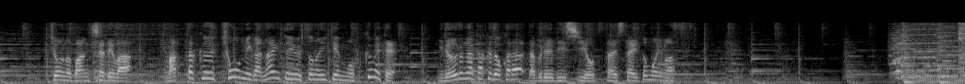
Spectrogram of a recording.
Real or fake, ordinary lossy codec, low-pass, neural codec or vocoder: real; AAC, 32 kbps; 7.2 kHz; none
